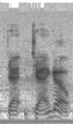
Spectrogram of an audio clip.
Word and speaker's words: Django: okay never mind just uh rhymes with Dango Dango Django Django and dude that's a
